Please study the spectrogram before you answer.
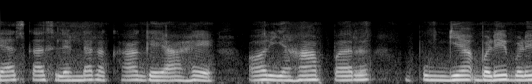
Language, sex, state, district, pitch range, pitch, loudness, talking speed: Hindi, female, Punjab, Fazilka, 195-210 Hz, 200 Hz, -16 LUFS, 145 wpm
